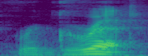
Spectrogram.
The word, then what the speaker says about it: regret: really inconsistent right because you've got regret stress on the last syllable right but egret a bird it's a bird egret they're not consistent but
